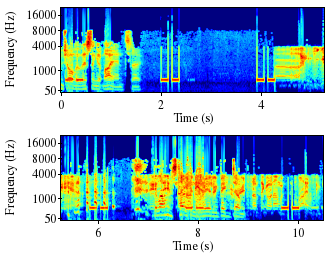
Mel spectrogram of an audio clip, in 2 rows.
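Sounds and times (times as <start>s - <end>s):
speech: 0.0s - 1.7s, 4.8s - 10.5s
outgoing phone call ringing tone in double pulses: 3.9s - 4.3s, 5.8s - 6.3s, 9.7s - 10.5s
laughter: 4.8s - 7.1s.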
